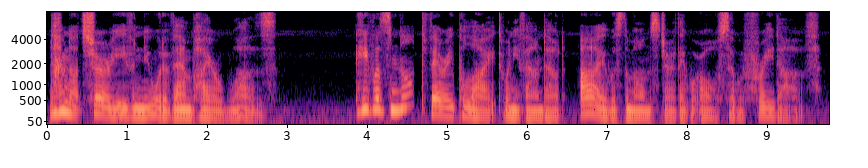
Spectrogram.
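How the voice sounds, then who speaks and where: A low-voiced, century-old vampire woman, played by an actress in an intimate ASMR roleplay. She speaks slowly and softly, slipping toward whispers. She is composed and wry, with polite menace and a trace of loneliness. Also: animated, no echo, heavily acted. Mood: cool, resentful. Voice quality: soft, breathy, often falling into whisper.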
